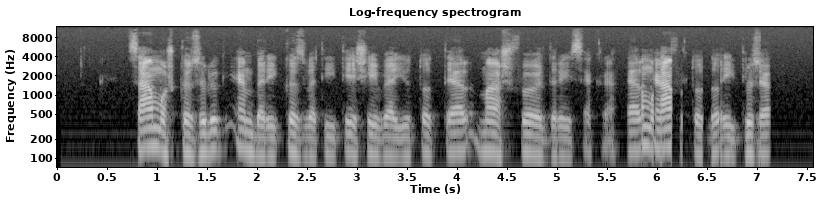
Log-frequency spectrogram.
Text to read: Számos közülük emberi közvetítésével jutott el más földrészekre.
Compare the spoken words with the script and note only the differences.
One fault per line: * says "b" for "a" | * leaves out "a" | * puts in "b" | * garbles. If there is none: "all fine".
* garbles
